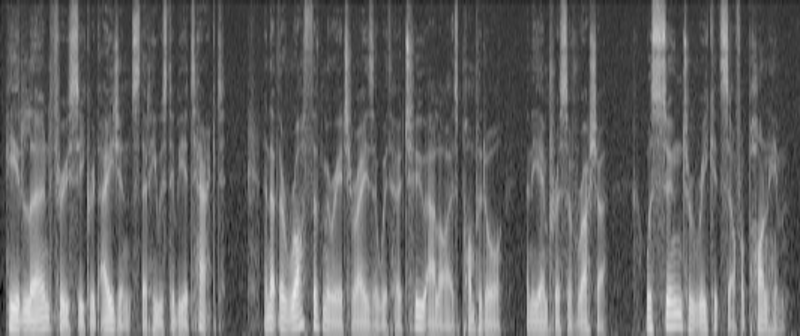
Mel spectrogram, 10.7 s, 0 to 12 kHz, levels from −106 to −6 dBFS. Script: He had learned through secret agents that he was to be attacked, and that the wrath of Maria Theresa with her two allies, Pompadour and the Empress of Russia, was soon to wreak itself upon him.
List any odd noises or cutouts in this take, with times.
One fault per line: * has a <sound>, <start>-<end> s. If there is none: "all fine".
all fine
